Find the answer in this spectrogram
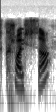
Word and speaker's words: croeso: Wales, we pronounce Cymru. And welcome is croeso.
